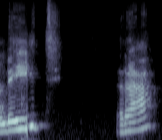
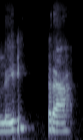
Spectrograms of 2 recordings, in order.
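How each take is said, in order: First: The word is split into two separate syllables. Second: The syllables are joined into one larger syllable. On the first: "ao invés de falar leit, ra" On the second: "eu posso fazer leitra. Eu faço uma sílaba maior"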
